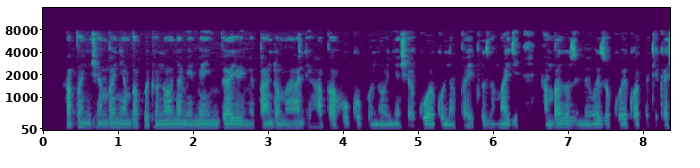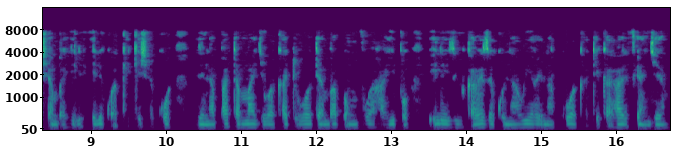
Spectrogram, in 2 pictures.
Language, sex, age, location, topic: Swahili, male, 18-24, Nairobi, agriculture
